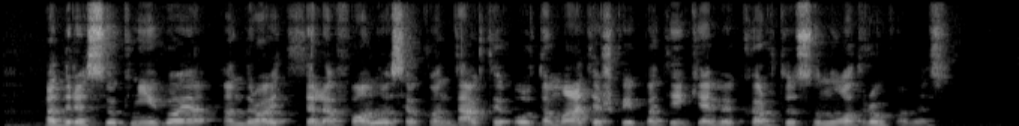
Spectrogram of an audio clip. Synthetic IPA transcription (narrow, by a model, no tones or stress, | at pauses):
ɐd̪ʲɾʲɛsʊknʲiːɡoːjɛɐnd̪ɾoːɪt̪ʲt̪ʲːɛlʲɛfɔnuɔsʲɛkɔnt̪ɑːkt̪ɐɪʔɒʊt̪oːmɑːt̪ʲɪʃkɐɪpɐt̪ʲɛɪkʲɛmʲɪkɐɾt̪ʊsʊnuɔt̪ɾɒʊkoːmʲɪs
